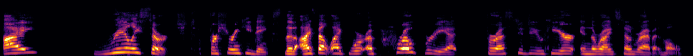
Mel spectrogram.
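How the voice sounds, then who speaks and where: Lively woman host in her late fifties. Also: mid-range voice, a little slow, no echo. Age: late 50s. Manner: lively and teasing, addresses viewers directly. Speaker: host of a craft live stream. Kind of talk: casual live-stream chat, reading viewer comments.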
